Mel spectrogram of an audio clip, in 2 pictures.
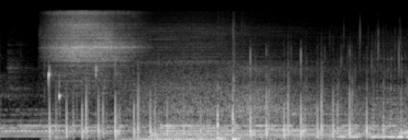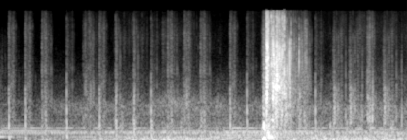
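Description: Quick footsteps tap steadily.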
